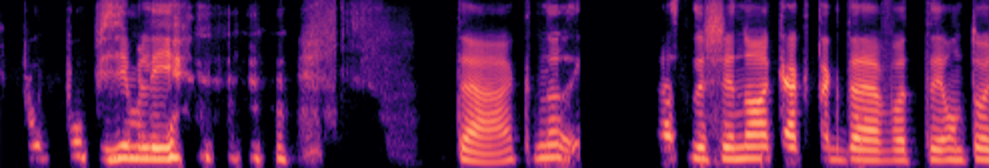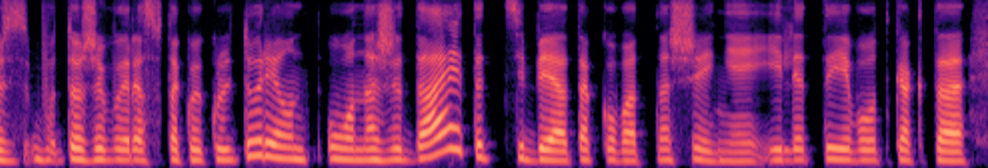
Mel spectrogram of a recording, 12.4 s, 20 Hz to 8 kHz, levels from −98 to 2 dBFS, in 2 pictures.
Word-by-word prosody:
Пуп 435 0 -10
пуп 245 -1 -7
земли. 200 +1 +6 1.8
Так. 165 0 +1
Ну 220 +2 -1
и, - - -7 0.5
а, - - +1
слушай, 200 -1 +2
ну 205 +1 +4
а 210 - +7
как 205 -1 +4
тогда 185 -3 +3
Вот 175 0 -3
и 180 - +3
он 180 0 -1
тозь 175 -4 -1
в 175 -5 -8
тоже 190 -1 0
вырос 180 -3 -2
в - - -12
такой 180 -1 -2
культуре. 215 +7 0
Он 195 -2 -3
он 190 -2 -1
ожидает 215 - +2
от 225 -1 -4
тебя 180 -5 +2
такого 175 -1 -3
отношения, 165 -3 -6
или 180 +1 -5
ты 195 +2 -5
его 185 -2 -1
вот, 175 - -7
как-то 170 -2 +1
185 Hz, 165 wpm, -22 LUFS, 175-200 Hz, 1.8 s, а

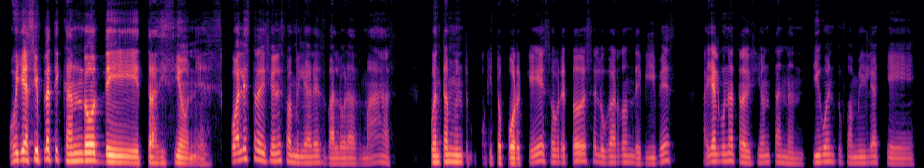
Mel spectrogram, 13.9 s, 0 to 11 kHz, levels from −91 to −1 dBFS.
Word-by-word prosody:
Oye, 155 +4 +6
así 165 +2 +6
platicando 155 -3 +6
de 125 -5 +4
tradiciones, 110 -5 -3
¿cuáles 170 +5 +1
tradiciones 155 -4 -3
familiares 120 -3 -6
valoras 100 -1 -9
más? 110 +3 -14 0.6
Cuéntame 130 +2 0
un 130 0 -2 0.2
poquito, - - -9
¿por 105 -1 0
qué?, 135 +6 -6
sobre 125 -3 -10
todo 70 +2 -4
ese 140 - -12
lugar 120 -2 -10
donde 125 -5 -11
vives, 110 +10 -11 0.4
¿hay 135 - -4
alguna 145 +1 -3
tradición 120 -1 -9
tan 120 -3 -13
antigua 110 +7 -9
en 135 -1 -13
tu 125 - -23
familia 115 +1 -12
que 100 -2 -14
125 Hz, 130 wpm, -22 LUFS, 110-140 Hz, 0.6 s, Oye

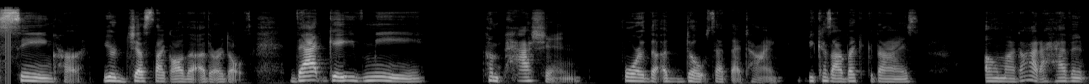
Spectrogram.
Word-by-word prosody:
seeing 160 -7 +10
her. - - -7 0.2
You're 170 +1 +4
just 150 +1 +3
like 140 -4 -1
all 130 +2 +1
the 130 - -2
other - - -3
adults." - - -7 0.4
That 195 +6 +6
gave 180 -3 +2
me 150 -6 0 0.6
compassion 170 -1 -3 0.4
for 165 -3 +2
the 140 - -4
adults 130 -2 -3
at - - -6
that - - -6
time 150 - -10 0.2
because 165 0 -3
I 140 - +3
recognized, 130 -4 -4 0.6
"Oh 150 -1 -1
my 140 -1 -3
god. 185 +7 -3
I - - -3
haven't" 155 -1 -5
155 Hz, 150 wpm, -26 LUFS, 140-170 Hz, 0.6 s, seeing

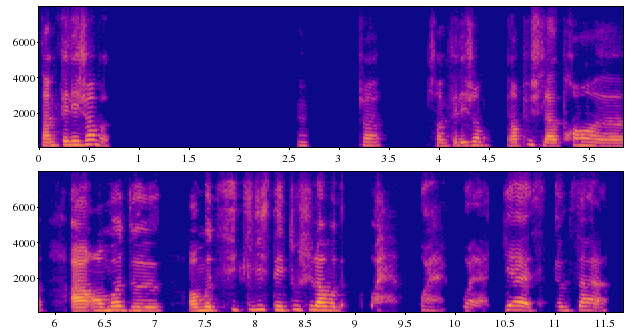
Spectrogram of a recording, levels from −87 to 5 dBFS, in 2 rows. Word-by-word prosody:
ça 190 -1 +2
me 195 - -4
fait 215 - +3
les 225 +1 +3
jambes. 255 +3 0 1.9
Mmh. 195 0 -12 0.5
Tu - - -10
vois? 190 0 -4 0.4
Ça 175 - -7
me - - -9
fait 180 - -6
les 185 +1 -2
jambes 205 +1 -3 0.2
et - - -12
en 185 - 0
plus, 240 +6 -9
je - - -12
la 180 0 +5
prends, 200 +1 -1
heu, 175 -1 -3 0.3
à 185 0 +8
en 195 0 +4
mode 210 -1 +2 0.5
en 185 +2 +3
mode 200 0 +3
cycliste 225 +3 -4
et 215 - +2
tout. 240 +4 -5
Je 230 - -5
suis 230 - -5
là, 220 -1 +9
en 215 - +1
mode: 205 - -4 0.2
«Ouais, 460 -1 -5 0.5
ouais, - - -11 0.2
ouais, - - -7 0.3
yes», 225 -5 +4 0.2
comme 200 -1 -9
ça, 215 +3 -2
là. - - -7
200 Hz, 205 wpm, -24 LUFS, 190-220 Hz, 1.9 s, là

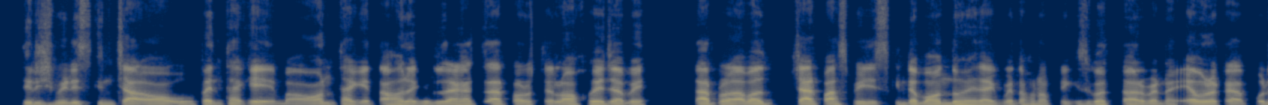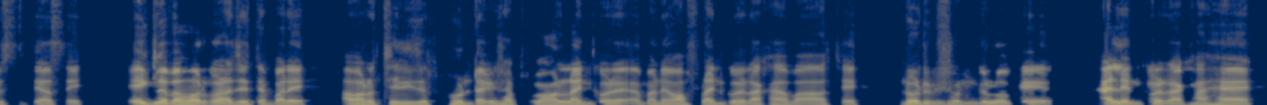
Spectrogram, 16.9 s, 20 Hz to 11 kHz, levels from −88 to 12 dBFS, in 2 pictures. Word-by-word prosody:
৩০ 160 -2 -3
minute 150 -3 -1
screen 155 +1 -10
চা - - +4
ও - - 0 0.2
open 160 +4 -1
থাকে 160 -2 +2 0.2
বা 105 - -4
অন 135 - -2
থাকে 145 -6 0
তাহলে 135 +2 +1
কিন্তু 145 -1 -5
দেখা 140 -1 +3
যাচ্ছে 135 - -11
তারপর 135 -1 -2
হচ্ছে 135 0 -8
লক 140 0 +1
হয়ে 145 -2 +3
যাবে। 135 0 0 0.4
তারপর 135 +1 +2
আবার 135 +1 +3 0.2
৪-৫ 140 -1 +4
মিনিট 130 -2 -2
স্ক্রিনটা 135 0 -1
বন্ধ 135 +1 0
হয়ে 130 0 0
থাকবে। 125 0 -2
তখন 125 0 -7
আপনি 125 +1 -14
কিছু 130 +1 -13
করতে 135 -1 -5
পারবেন 125 0 +1
না। 120 - -5
এমন 155 0 +3
একটা 150 -2 -2 0.2
পরিস্থিতি 135 -2 -7
আছে। 125 0 -7 0.4
এইগুলা 170 +2 +6
ব্যবহার 160 0 +6
করা 145 -1 +5
যেতে 140 +1 -1
পারে। 130 0 +4 0.3
আবার 135 +1 +4
হচ্ছে 135 +2 -7
নিজের 145 +1 -1
ফোনটাকে 150 0 0
সবসময় 145 0 -3
অনলাইন 145 -1 +3
করে 135 -1 +2 0.2
মানে 125 0 -2
অফলাইন 145 +2 -2
করে 140 -1 +1
রাখা। 125 0 -2
বা 115 - -1
হচ্ছে 115 +2 -7 0.4
নোটিফিকেশন 155 -1 +1
গুলোকে 140 -1 0 0.4
সাইলেন্ট 155 -1 +7
করে 135 -3 +1
রাখা। 125 -1 0
হ্যাঁ। 125 -1 +5
140 Hz, 215 wpm, -24 LUFS, 130-150 Hz, 0.4 s, সাইলেন্ট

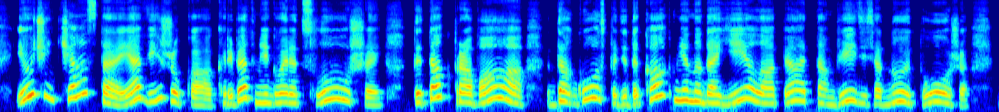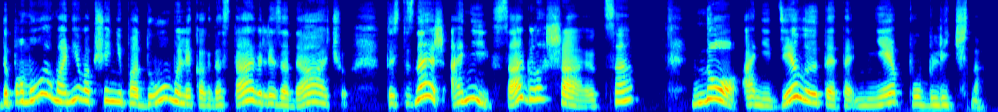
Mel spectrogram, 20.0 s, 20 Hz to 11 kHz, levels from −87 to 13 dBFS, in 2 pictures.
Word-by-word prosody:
И - - +2
очень 395 -6 +5
часто 345 - +2
я 240 - +4
вижу, 255 -2 0
как 165 -6 -3
ребята 290 - +4
мне 220 0 -1
говорят: 220 -1 +1
Слушай, 235 - -1 0.3
ты 230 - +4
так 355 +8 +4
права, 235 - +2 0.2
да 205 +10 +3
господи, 285 - -2
да 185 0 0
как 335 - +1
мне 280 0 +5
надоело 230 - +2
опять 260 +6 -2
там 200 -6 -5
видеть 215 -2 -3
одно 210 +8 0
и - - -2
то 230 +2 +1
же. 145 -6 -7 0.3
Да, 230 - 0
по-моему, 275 - 0
они 250 +6 0
вообще 275 -1 -2
не 255 -2 0
подумали, 215 - -1
когда 165 -1 -6
ставили 230 +3 -1
задачу. 200 - -4 0.4
То - - -4
есть, 195 -1 -8
ты 200 - -13
знаешь, 325 - +3
они 270 +1 -1
соглашаются, 250 - -1 0.6
но 275 +8 +3
они 175 -4 -5
делают 230 - +3
это 155 -3 -3
непублично. 170 - -6
230 Hz, 140 wpm, -23 LUFS, 190-285 Hz, 0.6 s, очень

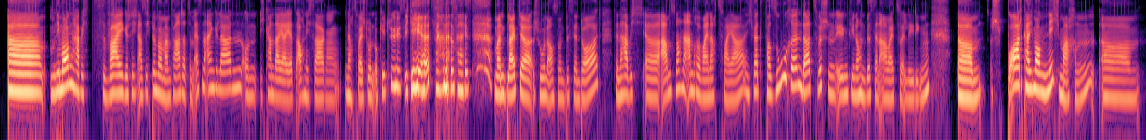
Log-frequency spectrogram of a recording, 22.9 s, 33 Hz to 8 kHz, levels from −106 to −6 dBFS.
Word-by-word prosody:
Äh, 220 -2 +9
ne, 205 +3 +1
morgen 270 +2 +7
habe 215 -1 -1
ich 210 +1 -16 0.2
2 210 +3 +2
Geschichten. 205 0 -8
Also, 190 +2 -7
ich 200 - -15
bin 235 -1 -4
bei 205 -2 -2
meinem 175 -1 -6
Vater 195 -1 -5
zum - - -16
Essen 240 +5 -9
eingeladen 250 +1 -5
und 185 -2 -11
ich 185 - -21
kann 200 -1 -8
da 180 - -1
ja 170 -1 -2
jetzt 165 +1 -6
auch 185 - -4
nicht 180 -2 -11
sagen, 170 -1 -7
nach 190 -3 -6
2 175 -1 -4
Stunden: 180 0 -9
„Okay, 210 +5 -7
tschüss, 270 0 -2
ich 215 +1 -5
gehe 255 +1 +7
jetzt.“ 230 +1 +3 0.3
Das 255 0 -1
heißt, 235 +1 -1 0.4
man 200 -1 +1
bleibt 195 +4 +3
ja 185 -4 +1
schon 190 -3 -7
auch 160 +3 -6
so 180 0 -15
'n 170 -1 -12
bisschen 175 -2 -12
dort. 200 - -3 0.3
Dann 190 +1 -5
habe 200 -1 -1
ich, 205 0 -16
äh, - - -6
abends 180 +3 -3
noch 245 +1 -4
'ne 250 - -3
andere 220 -3 -4
Weihnachtsfeier. 175 +1 -6
Ich 205 - -12
werde 225 0 -4
versuchen, 275 - -1
dazwischen 235 -2 -3
irgendwie 200 +1 -6
noch 190 - -3
'n 190 -3 -4
bisschen 185 -1 -8
Arbeit 175 0 -6
zu - - -15
erledigen. 170 +7 -8 0.6
Ähm, 180 +3 +3
Sport 285 +1 +4
kann 255 -2 +5
ich 245 - +1
morgen 225 -4 +4
nicht 275 +1 -1
machen. 175 - -5
Ähm, 175 -1 -7
200 Hz, 190 wpm, -23 LUFS, 180-230 Hz, 0.6 s, Äh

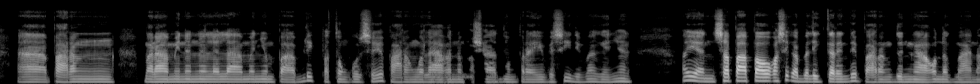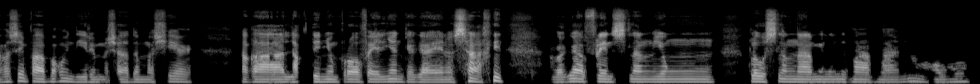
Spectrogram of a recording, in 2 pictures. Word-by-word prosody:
ah, 120 0 -1
parang 125 +1 -2 0.3
marami 125 -1 +1
nang 125 0 -3
nalalaman 120 0 -1
yung 120 -1 -7
public 120 +10 -4
patungkol 120 -1 -9
sayo 140 +7 +2
parang 115 -5 -6
wala 115 0 -3
ka - - -4
ng 115 - -9
masyadong 115 +1 -4
privacy 115 +5 -3
di 115 - -10
ba, 130 +1 -9
ganyan. 130 +4 -8 0.5
Ayan 160 -7 +1
sa 165 +5 +8
papa 170 0 +8
ko 165 - +8
kasi 160 +4 +5
kabaliktaran 130 -6 +1
din 165 - -1
parang 115 -4 -3
dun 120 0 -5
nga 110 -1 +2
ako 120 - -2
nag-mana 110 0 -6
kasi 125 +6 0
yung 145 - -8
papa 130 -1 +2
ko 130 - -7
hindi 115 -2 -7
rin 115 0 -9
masyadong 110 +1 -4
ma-share, 120 +2 -4 0.5
naka-lock 115 -1 +2
din 120 -2 -2
yung 115 - -12
profile 120 0 0
niyan 125 0 -3
kagaya 110 -1 -1
ng 115 - -5
sakin 105 - +6 0.5
Kumbaga 130 +5 0
friends 130 -2 +5
lang 125 -1 -2
yung, 120 0 -3 0.8
close 130 0 +5
lang 125 -1 -4
namin 120 0 0
ang 120 - -9
nakaka-ano 115 +3 -7
oo 115 +3 -12
120 Hz, 170 wpm, -24 LUFS, 115-125 Hz, 0.8 s, sa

